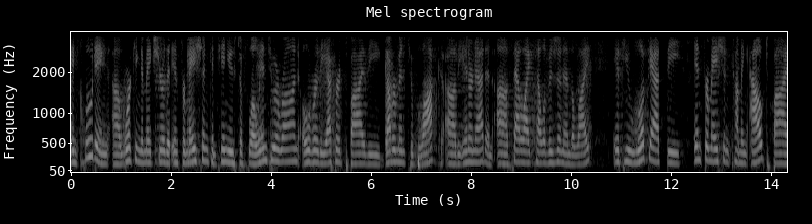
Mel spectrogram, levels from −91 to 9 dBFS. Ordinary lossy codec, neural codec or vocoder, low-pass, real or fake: AAC, 16 kbps; codec, 16 kHz, 4 kbps, FreqCodec, larger model; 3.6 kHz; fake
